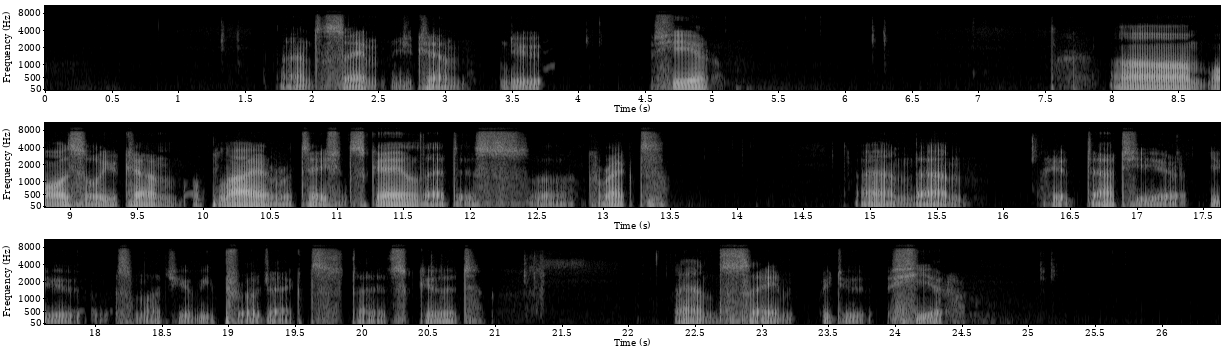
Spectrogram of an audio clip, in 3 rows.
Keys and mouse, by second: 1.4 Tab, 2.1 a, 2.9 l, 4.1 u, 6.3 Tab, 14.5 click, 14.8 Tab, 16.3 l, 17.4 u, 19.8 Tab, 20.6 Tab, 21.3 a, 24.2 l, 25.2 u.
